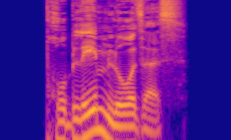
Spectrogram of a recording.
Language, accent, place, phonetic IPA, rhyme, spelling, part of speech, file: German, Germany, Berlin, [pʁoˈbleːmloːzəs], -eːmloːzəs, problemloses, adjective, De-problemloses.ogg
- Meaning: strong/mixed nominative/accusative neuter singular of problemlos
